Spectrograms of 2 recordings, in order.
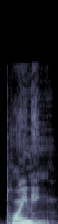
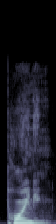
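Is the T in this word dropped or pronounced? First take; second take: dropped; dropped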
